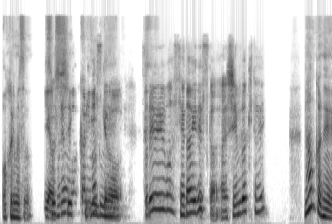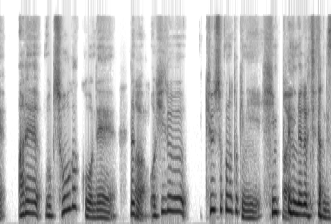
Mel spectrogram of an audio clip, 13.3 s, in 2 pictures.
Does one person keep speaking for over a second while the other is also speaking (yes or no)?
yes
